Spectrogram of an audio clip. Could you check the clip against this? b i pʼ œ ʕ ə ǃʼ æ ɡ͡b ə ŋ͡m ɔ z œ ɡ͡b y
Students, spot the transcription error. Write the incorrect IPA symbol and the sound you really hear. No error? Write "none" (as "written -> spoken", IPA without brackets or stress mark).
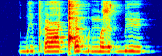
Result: æ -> œ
